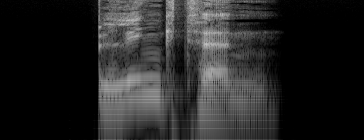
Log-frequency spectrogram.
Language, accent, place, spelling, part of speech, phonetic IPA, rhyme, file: German, Germany, Berlin, blinkten, verb, [ˈblɪŋktn̩], -ɪŋktn̩, De-blinkten.ogg
- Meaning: inflection of blinken: 1. first/third-person plural preterite 2. first/third-person plural subjunctive II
